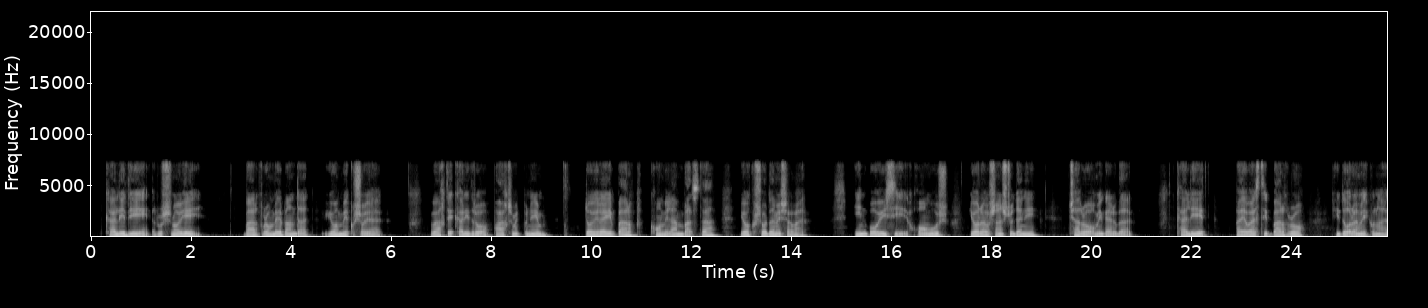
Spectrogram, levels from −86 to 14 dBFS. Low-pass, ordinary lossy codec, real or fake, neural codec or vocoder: 7.2 kHz; none; fake; codec, 16 kHz, 4 kbps, X-Codec, HuBERT features, trained on LibriSpeech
